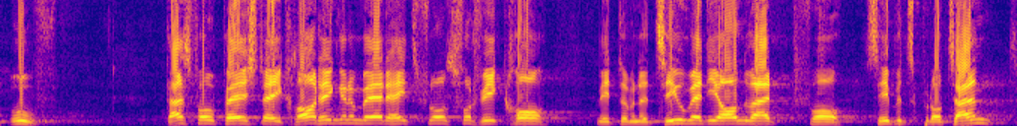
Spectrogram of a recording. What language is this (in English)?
Swiss German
